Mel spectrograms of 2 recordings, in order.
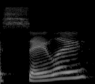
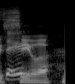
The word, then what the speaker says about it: Sele: You're going to hear me say Sele, like constantly. Yeah, that's how I pronounce it too. See, I say Sela. So Sele is how her name was pronounced in Honkai Impact 3rd, and I am having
